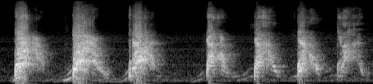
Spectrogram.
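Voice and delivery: rapid barked bursts of mock gunfire; imitated gunshots. Telling viewers shots were flying, imitated gunfire. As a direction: fire the words off like shots.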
